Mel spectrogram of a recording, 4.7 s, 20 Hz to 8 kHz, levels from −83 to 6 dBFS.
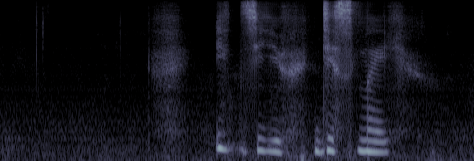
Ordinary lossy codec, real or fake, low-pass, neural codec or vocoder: none; fake; none; codec, 16 kHz, 0.7 kbps, FocalCodec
